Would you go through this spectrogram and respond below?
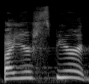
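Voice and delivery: ordinary talk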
